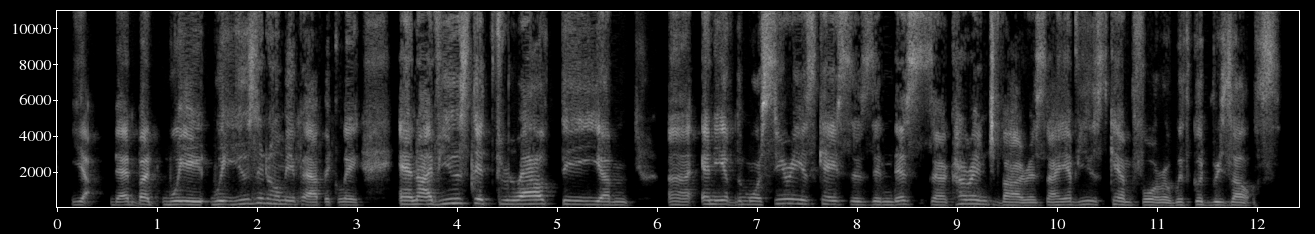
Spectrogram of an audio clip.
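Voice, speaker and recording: With an American accent, a woman speaks at medium pitch and a moderate pace, with ordinary pitch variation. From US Northeast, Brooklyn. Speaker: homeopath and naturopath. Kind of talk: interview.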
